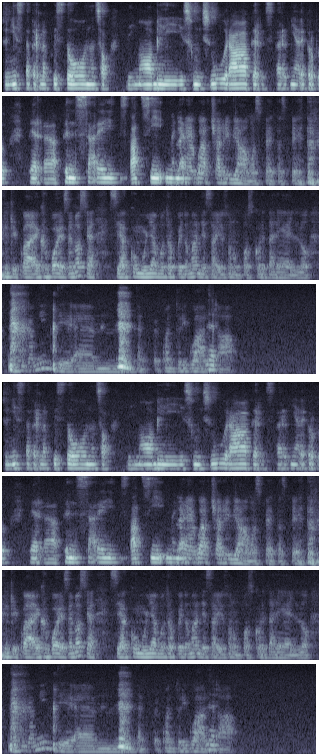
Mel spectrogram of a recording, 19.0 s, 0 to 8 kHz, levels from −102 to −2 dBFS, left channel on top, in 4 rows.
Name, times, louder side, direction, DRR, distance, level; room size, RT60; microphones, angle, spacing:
voice 1, 0.0-1.6 1.9-7.5 14.4-14.6 16.0-16.2 17.3-17.4, left 6 dB, 80° left, 0.4 m, -26 dB
voice 2, 7.4-16.4 16.7-17.8, equal, 20° left, 1.1 m, -38 dB
2.9 x 2.9 x 2.3 m
head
